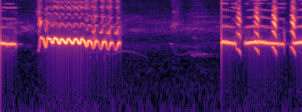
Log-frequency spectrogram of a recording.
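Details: Caged black-throated laughingthrush singing in the morning during voice training, dancing style. A short whistle, then a loud wavering whistled phrase with rich overtones, a pause, and a string of clear level whistles.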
